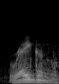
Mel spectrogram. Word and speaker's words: Reagan: Reagan, Ronald Reagan.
